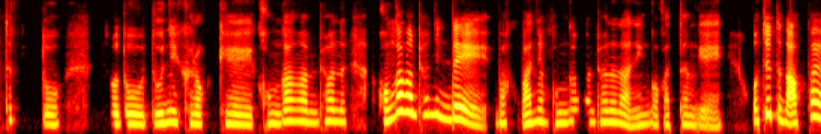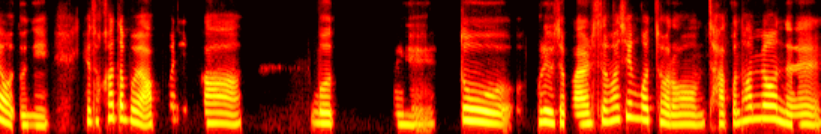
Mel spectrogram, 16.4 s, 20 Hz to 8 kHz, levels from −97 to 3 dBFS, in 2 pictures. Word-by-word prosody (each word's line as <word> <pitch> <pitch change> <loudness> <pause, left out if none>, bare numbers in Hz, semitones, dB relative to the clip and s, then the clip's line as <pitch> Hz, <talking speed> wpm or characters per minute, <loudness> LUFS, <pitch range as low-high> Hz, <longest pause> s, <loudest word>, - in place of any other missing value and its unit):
특히 245 -1 -10 0.2
또 170 0 -4 0.5
저도 180 -1 +1
눈이 190 +3 +1
그렇게 175 -1 -3
건강한 210 +2 -1
편은 215 0 -3 0.3
건강한 380 - +7
편인데 260 - +2
막 185 0 -7
마냥 205 +5 +1
건강한 205 +3 -6
편은 210 -2 -1
아닌 165 +1 -3
것 165 - -6
같은 165 0 -7
게 140 0 -6 0.3
어쨌든 240 - +2
아파요 240 - +5
눈이. 160 -2 -5 0.3
계속하다 235 +5 0
보면 220 -6 +2
아프니까 190 -5 -2 0.7
뭐 190 -1 +1 0.8
네. 170 +3 -8 0.2
또 215 -6 +4 0.2
그리고 210 0 +3
이제 190 -1 0
말씀하신 225 - +1
것처럼 175 -7 -1
작은 185 +3 -3
화면을 215 -10 +1
195 Hz, 265 characters per minute, -21 LUFS, 175-225 Hz, 0.8 s, 건강한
